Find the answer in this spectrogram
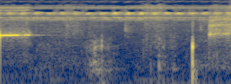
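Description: Night-time crickets chirping steadily. A steady high whistle-like tone fades out about half a second in, and there is a single sharp click near the end.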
